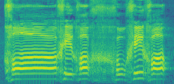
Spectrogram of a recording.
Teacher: ওই খড়খড় আওয়াজ আসতে হবে এবং মোটাভাবে কণ্ঠের শেষে উচ্চারিত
